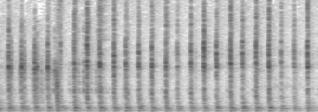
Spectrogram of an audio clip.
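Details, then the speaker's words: IBM Selectric II correcting typewriter running: rapid, regular thumping about four times a second with a clacky ring. The center hub is cracked all the way through, and the machine freezes when keys are hit. "That is the sound of a hub, center hub gone bad. That thumping sound. That hub down there is broken."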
